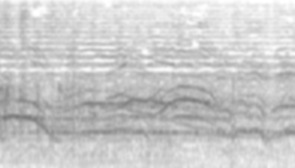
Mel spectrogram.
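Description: Audience cheering and calling out, many voices overlapping, with clapping.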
